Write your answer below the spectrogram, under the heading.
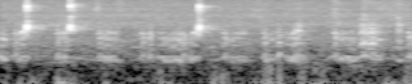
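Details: At dusk in the western Himalaya, a Kalij pheasant ascending its roosting tree gives low trilling notes punctuated by a few sharp, well-spaced clicks, with a faint low rumble underneath.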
